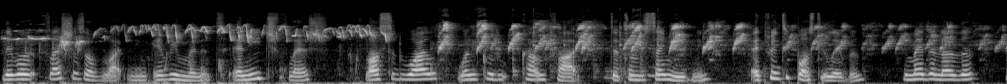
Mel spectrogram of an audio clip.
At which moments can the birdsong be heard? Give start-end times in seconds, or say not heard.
0.0-10.0.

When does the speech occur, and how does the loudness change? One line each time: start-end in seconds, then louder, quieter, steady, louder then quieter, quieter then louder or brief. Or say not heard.
0.0-10.0 steady.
